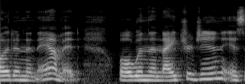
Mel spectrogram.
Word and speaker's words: amide: amide it looks like we should call it amide but it's pronounced amide and it doesn't matter what's attached to the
